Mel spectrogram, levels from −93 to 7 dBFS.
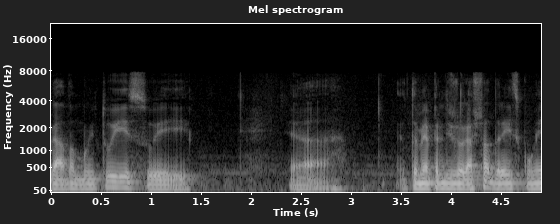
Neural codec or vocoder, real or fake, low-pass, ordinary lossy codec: none; real; none; none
